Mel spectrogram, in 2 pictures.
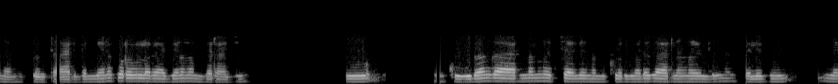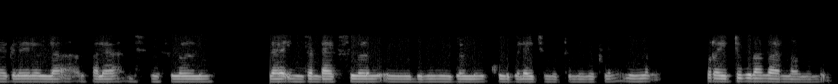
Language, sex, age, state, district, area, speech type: Malayalam, male, 18-30, Kerala, Malappuram, rural, conversation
